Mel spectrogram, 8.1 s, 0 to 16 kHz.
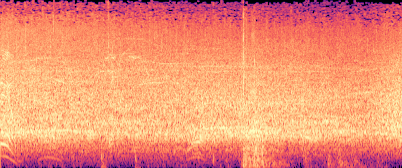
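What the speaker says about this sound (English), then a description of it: "The sound of this crowd is deafening, and he's asking for more." A video game wrestling crowd in WWE 2K22 roars in a dense, continuous wash of cheering, with a sharp slam-like impact midway and a commentator's voice under the noise.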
